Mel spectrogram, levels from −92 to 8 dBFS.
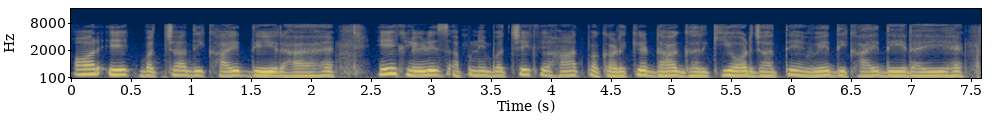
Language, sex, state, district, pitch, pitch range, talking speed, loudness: Hindi, female, Jharkhand, Ranchi, 180 Hz, 175-200 Hz, 190 wpm, -15 LUFS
